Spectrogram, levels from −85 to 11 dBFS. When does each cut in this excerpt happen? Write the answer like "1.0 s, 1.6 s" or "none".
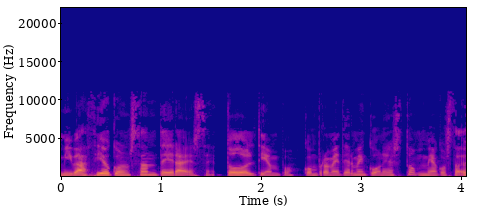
2.4 s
